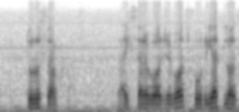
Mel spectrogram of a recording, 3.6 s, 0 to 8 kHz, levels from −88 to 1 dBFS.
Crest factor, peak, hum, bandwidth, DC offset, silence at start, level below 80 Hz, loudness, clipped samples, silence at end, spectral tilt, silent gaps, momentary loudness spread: 16 dB; -10 dBFS; none; 8 kHz; under 0.1%; 0 s; -44 dBFS; -25 LUFS; under 0.1%; 0 s; -7.5 dB/octave; none; 22 LU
